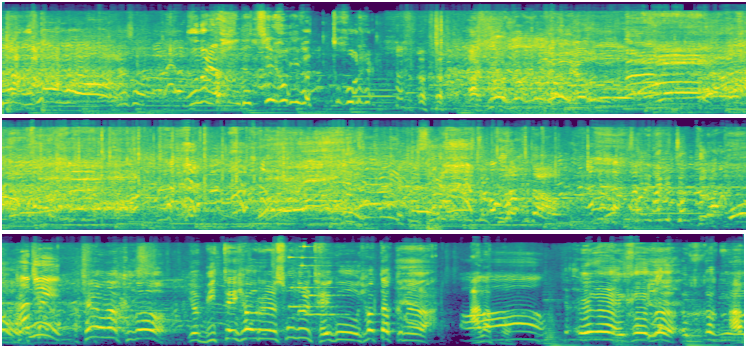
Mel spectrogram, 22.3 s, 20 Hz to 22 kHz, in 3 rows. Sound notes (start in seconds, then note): 6.0 gagging noises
